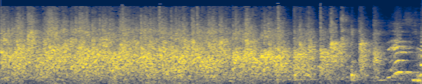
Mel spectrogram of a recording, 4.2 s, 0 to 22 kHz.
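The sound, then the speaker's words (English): A crowd at a county employee service-award ceremony applauds steadily for an attorney's office employee with 10 years of service, a dense wash of many hands clapping at full loudness for about four seconds, thinning slightly toward the end as a few cheers rise. “Okay, just applaud, please.”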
